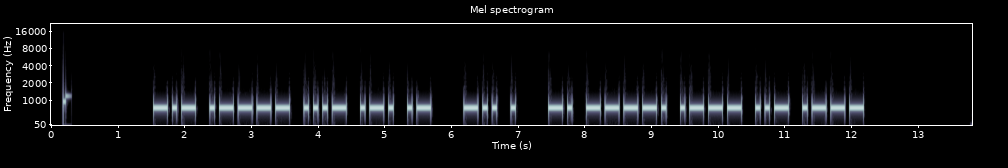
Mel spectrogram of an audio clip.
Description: Morse code, heard as a keyed tone, about 17 wpm, 700 Hz. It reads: K1VRA DE N9JUJ
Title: USA Callsign DE Callsign - 5 Characters - 17wpm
